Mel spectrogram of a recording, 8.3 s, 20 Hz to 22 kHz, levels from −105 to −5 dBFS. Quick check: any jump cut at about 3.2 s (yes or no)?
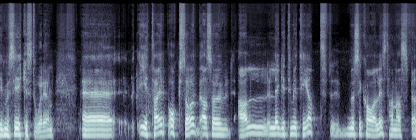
no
